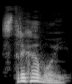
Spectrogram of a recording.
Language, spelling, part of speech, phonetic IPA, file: Russian, страховой, adjective, [strəxɐˈvoj], Ru-страховой.ogg
- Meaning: insurance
